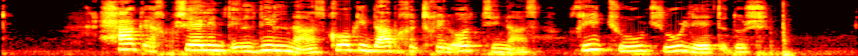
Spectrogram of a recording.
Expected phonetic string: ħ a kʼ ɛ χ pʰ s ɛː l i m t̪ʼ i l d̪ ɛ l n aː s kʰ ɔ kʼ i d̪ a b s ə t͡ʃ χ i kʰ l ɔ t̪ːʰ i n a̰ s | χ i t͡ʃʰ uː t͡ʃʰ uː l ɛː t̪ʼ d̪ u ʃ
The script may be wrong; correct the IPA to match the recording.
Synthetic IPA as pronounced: ħ a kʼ ɛ χ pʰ ʃ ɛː l i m t̪ʼ i l d̪ i l n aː s kʰ ɔ kʼ i d̪ a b χ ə t͡ʃ χ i l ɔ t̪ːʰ i n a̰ s | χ i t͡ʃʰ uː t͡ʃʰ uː l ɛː t̪ʼ d̪ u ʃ

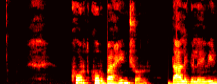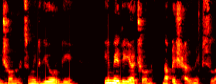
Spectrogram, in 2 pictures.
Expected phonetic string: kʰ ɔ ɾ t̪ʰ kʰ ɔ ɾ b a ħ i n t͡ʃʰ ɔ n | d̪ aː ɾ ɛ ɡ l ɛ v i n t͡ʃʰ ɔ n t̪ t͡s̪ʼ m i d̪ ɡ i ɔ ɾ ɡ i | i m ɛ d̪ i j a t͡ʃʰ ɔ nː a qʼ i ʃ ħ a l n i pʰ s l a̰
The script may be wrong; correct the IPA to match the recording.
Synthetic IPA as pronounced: kʰ ɔ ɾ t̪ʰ kʰ ɔ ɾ b a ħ i n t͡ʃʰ ɔ n | d̪ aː l ɛ ɡ l ɛ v i n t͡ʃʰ ɔ n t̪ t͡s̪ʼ m i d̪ ɡ i ɔ ɾ ɡ i | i m ɛ d̪ i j a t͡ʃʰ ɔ nː a qʼ i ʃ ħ a l n i pʰ s l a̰

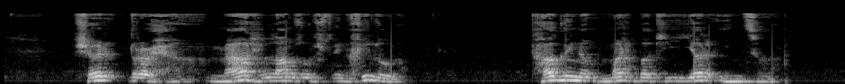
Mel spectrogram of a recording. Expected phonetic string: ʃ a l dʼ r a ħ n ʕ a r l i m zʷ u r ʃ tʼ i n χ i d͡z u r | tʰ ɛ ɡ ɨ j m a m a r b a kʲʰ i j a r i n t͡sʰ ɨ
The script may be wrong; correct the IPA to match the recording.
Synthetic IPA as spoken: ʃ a r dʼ r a ħ m ʕ a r l a m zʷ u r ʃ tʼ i n χ i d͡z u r | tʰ a ɡ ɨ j n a m a r b a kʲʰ i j a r i n t͡sʰ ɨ

